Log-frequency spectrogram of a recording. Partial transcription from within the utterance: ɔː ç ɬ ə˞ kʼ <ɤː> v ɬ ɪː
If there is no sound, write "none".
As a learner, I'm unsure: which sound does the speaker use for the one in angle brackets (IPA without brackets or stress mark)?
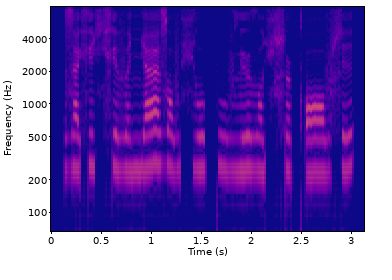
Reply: ɔː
